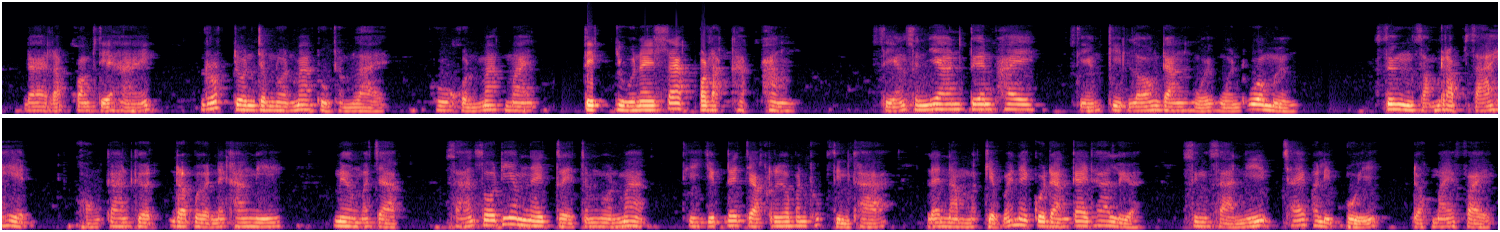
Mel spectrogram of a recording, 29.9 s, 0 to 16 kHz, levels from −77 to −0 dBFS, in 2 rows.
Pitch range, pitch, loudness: 120-150 Hz, 130 Hz, -17 LUFS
